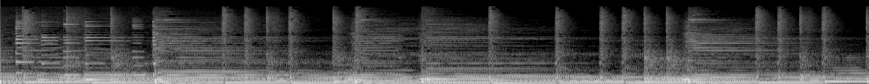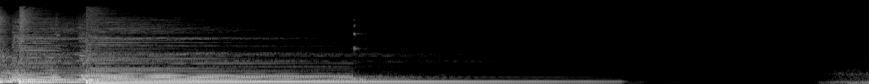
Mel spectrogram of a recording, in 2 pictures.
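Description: Instrumental background music with drum hits and a stepping bass line; its final chord is held and fades out over several seconds near the end.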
